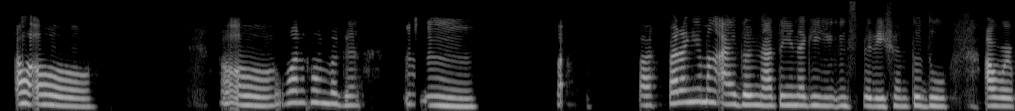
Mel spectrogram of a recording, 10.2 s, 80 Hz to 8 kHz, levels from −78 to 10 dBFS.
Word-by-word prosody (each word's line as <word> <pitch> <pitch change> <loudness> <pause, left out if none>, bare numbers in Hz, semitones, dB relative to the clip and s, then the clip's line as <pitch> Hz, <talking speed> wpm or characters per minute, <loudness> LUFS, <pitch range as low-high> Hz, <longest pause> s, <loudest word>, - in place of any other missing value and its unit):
Oo. 240 -7 +3 1.2
Oo, 235 0 +1
well, 310 +2 -1
kumbaga, 285 -6 -2 0.6
mm, 215 -3 0 0.7
pa - - -4 0.8
pa 245 0 -1
parang 305 +5 +2
yung 330 0 +2
mga 275 -4 +1
idol 255 -1 +3
natin 240 +1 +1
yung 245 0 +2
nagiging 230 -2 -2
inspiration 215 -1 -2
to 235 - +2
do 215 0 0 0.4
our 220 -1 +3
240 Hz, 105 wpm, -23 LUFS, 220-265 Hz, 1.2 s, Oo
